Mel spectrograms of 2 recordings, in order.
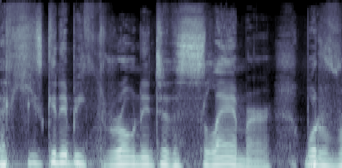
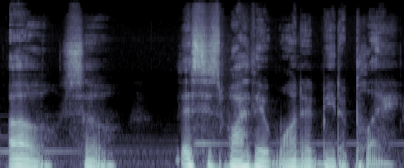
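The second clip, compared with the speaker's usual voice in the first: softer, lower inner thought; quiet realization; 4 semitones lower, 7 dB quieter than usual. Acted. Naruto realizing the kids' trick, quiet and hurt.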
